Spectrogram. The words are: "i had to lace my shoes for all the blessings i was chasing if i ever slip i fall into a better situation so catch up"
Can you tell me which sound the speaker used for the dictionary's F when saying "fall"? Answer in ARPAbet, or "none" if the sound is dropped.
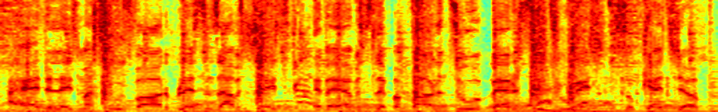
P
